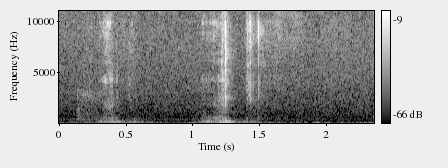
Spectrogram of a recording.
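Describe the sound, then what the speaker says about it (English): Scissors snip through a fabric scarf in a quiet room, a few soft crisp cuts with one brief louder snip near the middle, fairly close and faint overall. "So I'm going to cut this scarf up."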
